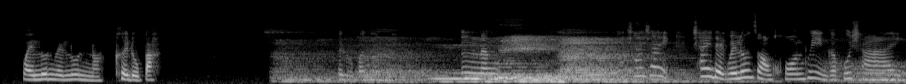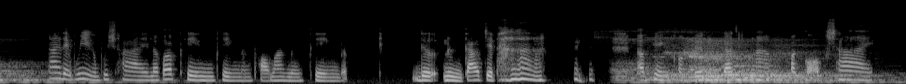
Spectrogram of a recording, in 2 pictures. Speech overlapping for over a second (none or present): present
